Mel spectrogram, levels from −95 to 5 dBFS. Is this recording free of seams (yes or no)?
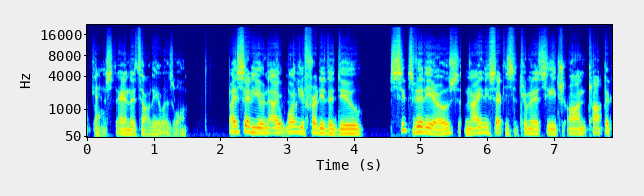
no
